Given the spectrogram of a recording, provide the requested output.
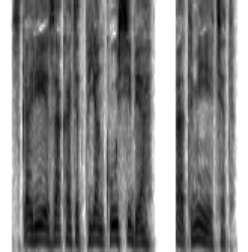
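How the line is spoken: Woman's snort. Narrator (Russian): хмыкнула женщина

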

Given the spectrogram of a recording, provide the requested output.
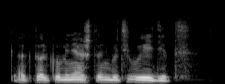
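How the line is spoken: Flat colorless voice. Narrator (Russian): ответила Селена бесцветным голосом

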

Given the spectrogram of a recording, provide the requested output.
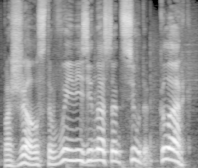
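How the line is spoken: Moaning plea. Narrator (Russian): простонала Мэри

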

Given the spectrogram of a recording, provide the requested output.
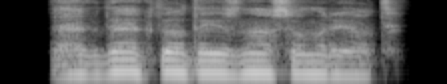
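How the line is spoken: Calm retort. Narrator (Russian): тем же спокойным тоном парировал вампир

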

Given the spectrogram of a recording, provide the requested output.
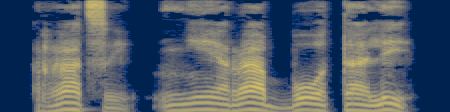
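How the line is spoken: Syllable by syllable through teeth. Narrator (Russian): по слогам процедил сквозь зубы Трифон

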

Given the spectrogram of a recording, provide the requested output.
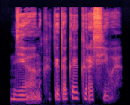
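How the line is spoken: Mumbling. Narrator (Russian): забормотал Игорь

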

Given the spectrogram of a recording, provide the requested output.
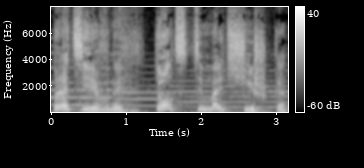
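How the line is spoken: Breathless, sobbing. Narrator (Russian): сказала она, тяжело дыша, и всхлипнула

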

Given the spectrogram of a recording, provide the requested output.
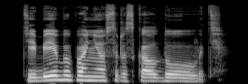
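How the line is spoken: Snorting. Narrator (Russian): хмыкнул Кощей

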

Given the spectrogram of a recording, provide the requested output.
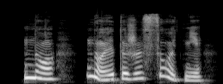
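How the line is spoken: Whimpering. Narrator (Russian): захныкала она

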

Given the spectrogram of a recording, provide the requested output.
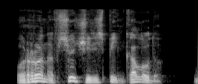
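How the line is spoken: Grumbling. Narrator (Russian): буркнул Джордж

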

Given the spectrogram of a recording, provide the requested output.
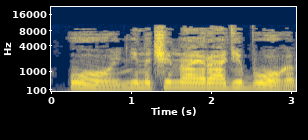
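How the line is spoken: Sigh. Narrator (Russian): вздохнула Гермиона

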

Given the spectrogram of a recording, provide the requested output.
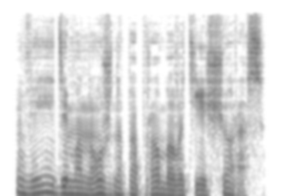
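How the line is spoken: Whispered to himself. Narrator (Russian): прошептал себе под нос

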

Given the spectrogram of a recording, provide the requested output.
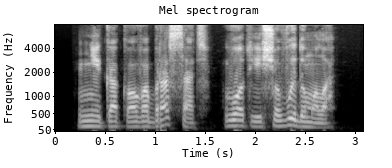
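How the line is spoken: Interrupting snort. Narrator (Russian): фыркнул, вмешиваясь в беседу гад

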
